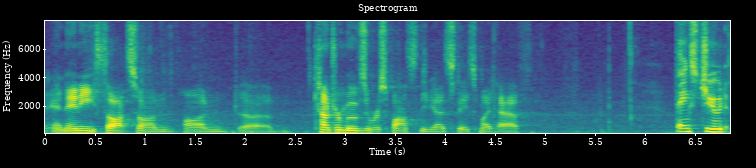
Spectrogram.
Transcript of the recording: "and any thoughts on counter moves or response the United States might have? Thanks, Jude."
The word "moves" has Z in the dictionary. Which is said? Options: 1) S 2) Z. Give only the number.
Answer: 2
